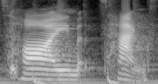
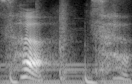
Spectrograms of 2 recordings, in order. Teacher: there is Dental plosive alliteration in time tanks that t t and creates this violent tone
